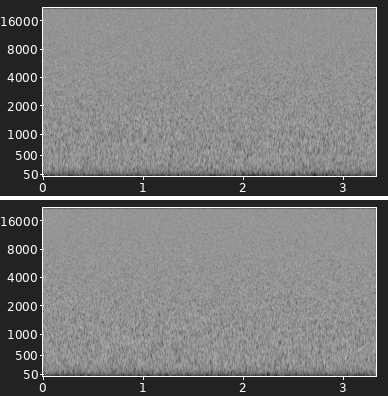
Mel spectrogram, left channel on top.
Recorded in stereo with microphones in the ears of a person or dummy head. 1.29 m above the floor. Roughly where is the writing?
No writing in this recording.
